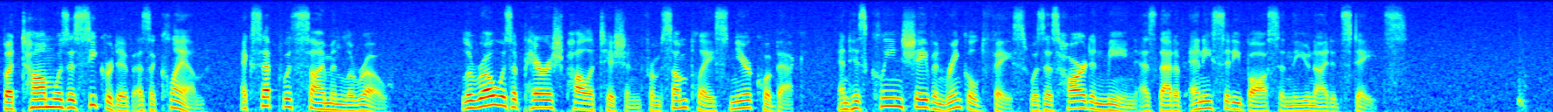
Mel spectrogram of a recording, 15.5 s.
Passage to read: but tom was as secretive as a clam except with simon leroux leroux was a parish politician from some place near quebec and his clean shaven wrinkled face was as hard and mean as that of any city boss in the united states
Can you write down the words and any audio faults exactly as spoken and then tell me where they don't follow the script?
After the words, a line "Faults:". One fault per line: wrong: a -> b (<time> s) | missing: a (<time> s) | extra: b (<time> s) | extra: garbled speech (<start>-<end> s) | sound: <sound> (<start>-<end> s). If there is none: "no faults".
but tom was as secretive as a clam except with simon leroux leroux was a parish politician from some place near quebec and his clean shaven wrinkled face was as hard and mean as that of any city boss in the united states
Faults:
sound: whoosh (15.2-15.3 s)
